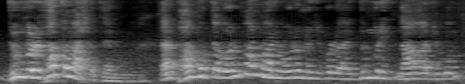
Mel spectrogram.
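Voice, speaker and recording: A middle-aged woman, a seminary dean, preaching a Bible lecture with emphatic, animated delivery to an audience. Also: fairly high pitch, rapid-fire. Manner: emphatic, animated, with bursts of shouting and laughter. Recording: echoey room, voice far from mic.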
